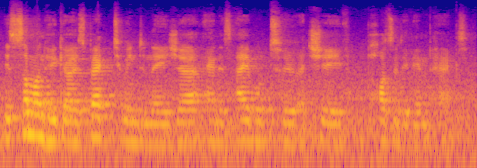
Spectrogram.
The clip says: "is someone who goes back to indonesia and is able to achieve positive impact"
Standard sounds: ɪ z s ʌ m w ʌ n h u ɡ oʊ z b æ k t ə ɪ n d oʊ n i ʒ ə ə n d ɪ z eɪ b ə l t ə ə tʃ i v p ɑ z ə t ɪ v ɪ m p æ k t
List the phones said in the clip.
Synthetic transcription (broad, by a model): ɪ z s ʌ m w ʌ n h u ɡ oʊ z b æ k t ə ɪ n d oʊ n i ʒ ə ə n ɪ z eɪ b ə l t ə ə tʃ i v p ɑ z ə t ɪ v ɪ m p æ k t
